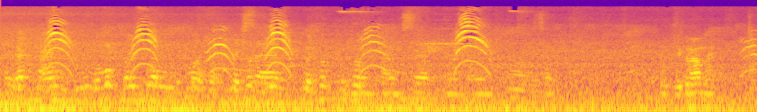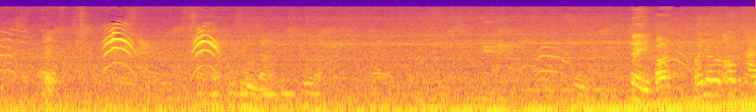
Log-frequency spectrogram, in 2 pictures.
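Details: Abandoned kittens give short arched meows in bursts, several overlapping, over steady low rumbling background noise, then quieter calls toward the end.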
